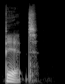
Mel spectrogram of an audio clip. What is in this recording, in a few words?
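"bit", British English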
